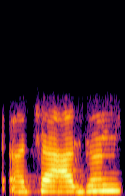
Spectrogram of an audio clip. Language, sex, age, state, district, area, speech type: Marathi, female, 18-30, Maharashtra, Buldhana, rural, conversation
